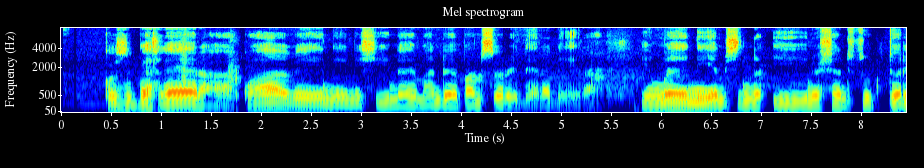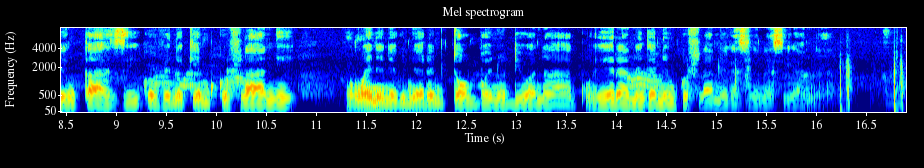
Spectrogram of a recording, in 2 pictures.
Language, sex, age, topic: Ndau, male, 36-49, health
